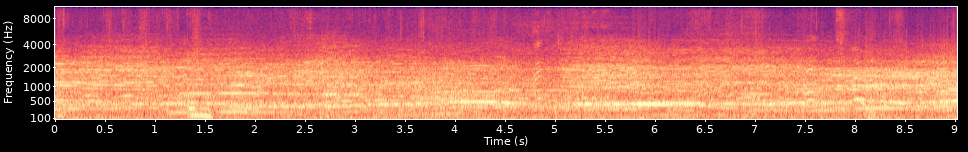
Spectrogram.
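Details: Cattle at a market, where a super-jumbo animal is brought in to be weighed. Low, drawn-out mooing with layered harmonics rises over a constant murmur of crowd chatter and general market bustle.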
